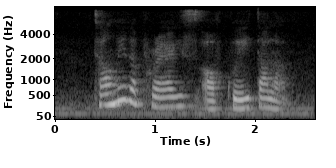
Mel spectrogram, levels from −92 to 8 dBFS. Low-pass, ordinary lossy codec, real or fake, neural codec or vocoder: 7.2 kHz; AAC, 32 kbps; real; none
